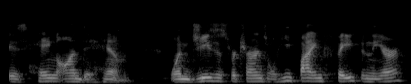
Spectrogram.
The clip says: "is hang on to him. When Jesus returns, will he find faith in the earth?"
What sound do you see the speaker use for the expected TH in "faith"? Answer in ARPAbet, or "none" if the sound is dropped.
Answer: TH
